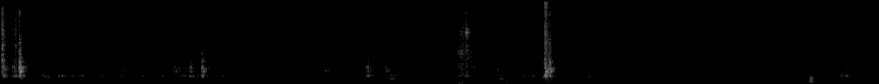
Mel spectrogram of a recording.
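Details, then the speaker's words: 1974 Pioneer PL-A45D fully automatic turntable, never serviced, on 12-inch setting: soft chugging ticks from the separate auto-function motor with louder clicks as the arm cycles; auto-return working normally. "There we go. Seems to be working fine."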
